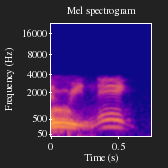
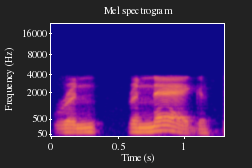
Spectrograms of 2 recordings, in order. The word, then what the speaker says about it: renege: And I said, renege? Joe, no, you didn't. – You know, that is the proper pronunciation, the way that you just said it, even though it sounds racist. I always would say renege, but the way you said it, I learned, is the proper pronunciation.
